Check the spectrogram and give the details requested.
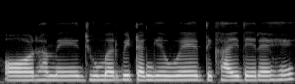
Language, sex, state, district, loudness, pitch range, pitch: Hindi, female, Madhya Pradesh, Bhopal, -14 LUFS, 195-200 Hz, 200 Hz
